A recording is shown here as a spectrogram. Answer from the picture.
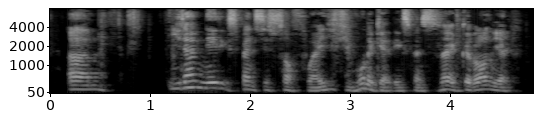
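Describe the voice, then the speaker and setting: The voice has very wide pitch swings. Vocal fry runs through it. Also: man. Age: 60s. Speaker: filmmaker. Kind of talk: interview. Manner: halting.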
